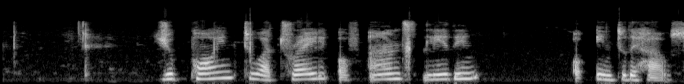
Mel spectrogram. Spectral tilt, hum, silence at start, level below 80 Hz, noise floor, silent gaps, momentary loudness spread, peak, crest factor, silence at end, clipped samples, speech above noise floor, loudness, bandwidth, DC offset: -2.5 dB/octave; none; 0.8 s; -56 dBFS; -58 dBFS; none; 12 LU; 0 dBFS; 16 dB; 0 s; under 0.1%; 45 dB; -14 LUFS; 8.4 kHz; under 0.1%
